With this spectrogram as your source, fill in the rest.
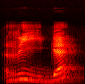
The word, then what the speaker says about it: righe: scritto soltanto già e quindi la parola si legge ridge e non è corretta per scriverla bene sposto legge e aggiungo lacca quindi righe si scrive proprio così andiamo avanti e proviamo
